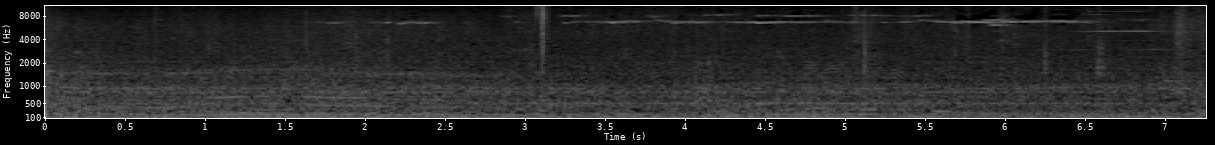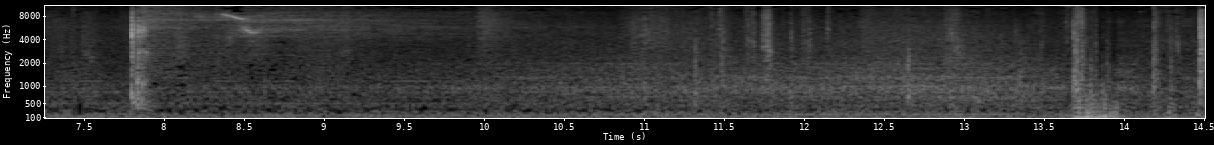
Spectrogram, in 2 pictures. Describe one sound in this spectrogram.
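A CNG transit bus engine idles close by.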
